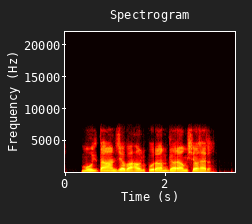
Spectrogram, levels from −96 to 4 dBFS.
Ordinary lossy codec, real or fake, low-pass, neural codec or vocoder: Opus, 24 kbps; fake; 7.2 kHz; codec, 16 kHz, 1 kbps, FunCodec, trained on Chinese and English, 50 frames a second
